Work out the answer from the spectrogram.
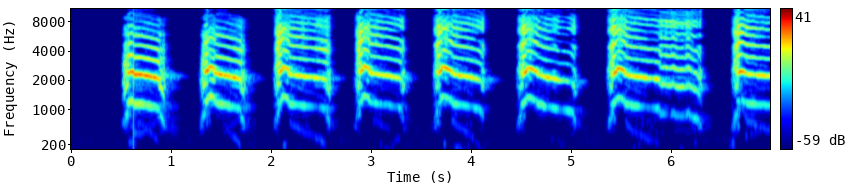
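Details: Red-shouldered hawk heard at close range, giving loud, harsh, ringing screams that drop slightly in pitch, repeated steadily about once a second in a clean series with silence between calls.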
